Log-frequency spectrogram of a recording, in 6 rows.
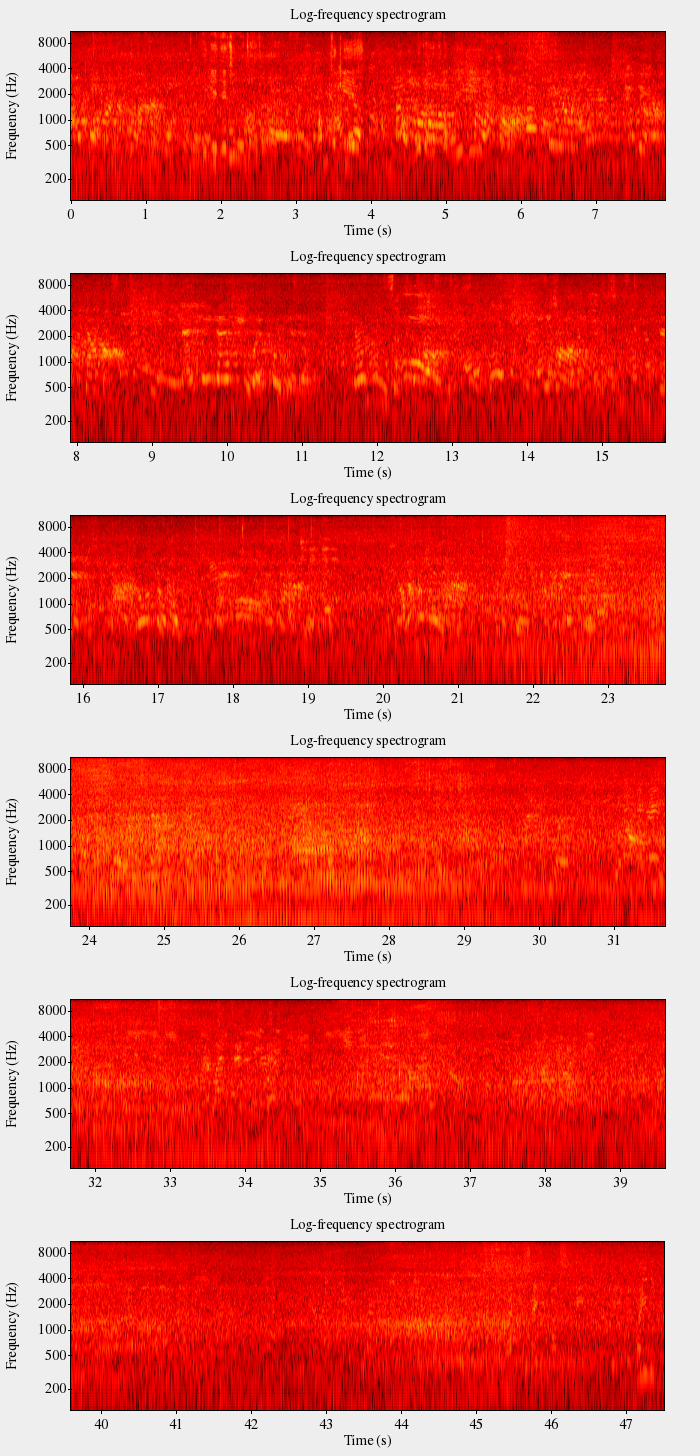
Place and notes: Sec., Jianguo S. Rd., Da’an Dist. - the corner of the road
Traffic Sound, In the corner of the road, Reporters interviewed, Election Parade
Zoom H4n + Rode NT4
Taipei City, Taiwan, January 2012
